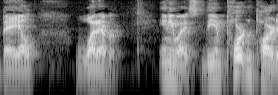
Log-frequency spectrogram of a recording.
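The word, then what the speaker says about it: Baal: dedicated to bale b-a-a-l i say ball apparently it's pronounced bale whatever anyways the important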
